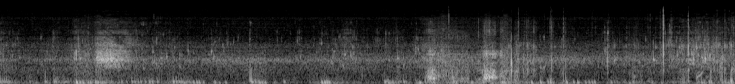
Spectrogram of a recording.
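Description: Choppy sea water sloshing and gurgling around a camera held at the surface, with louder splashes about a second in, around four to five seconds in, and near the end.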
